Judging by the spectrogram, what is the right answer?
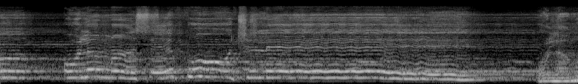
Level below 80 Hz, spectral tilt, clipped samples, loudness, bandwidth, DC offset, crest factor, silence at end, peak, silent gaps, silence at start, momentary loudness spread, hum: -74 dBFS; -3.5 dB/octave; under 0.1%; -23 LUFS; 16 kHz; under 0.1%; 12 dB; 0 s; -12 dBFS; none; 0 s; 10 LU; none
